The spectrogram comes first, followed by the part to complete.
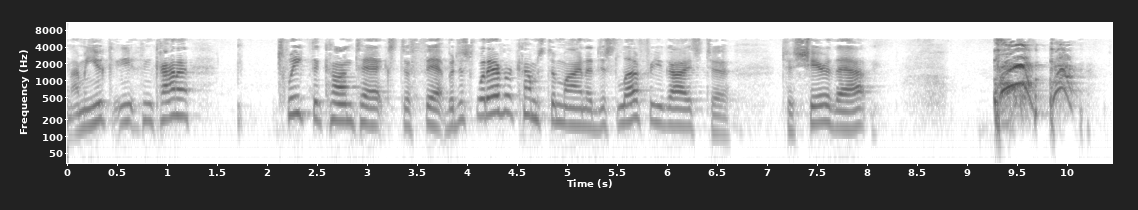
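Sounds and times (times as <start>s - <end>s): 
speech: 0.0s - 8.1s, 9.2s - 10.0s
person coughing harshly: 9.3s - 10.3s.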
